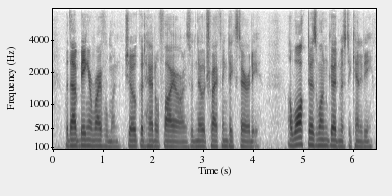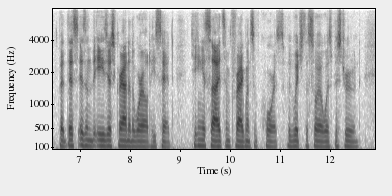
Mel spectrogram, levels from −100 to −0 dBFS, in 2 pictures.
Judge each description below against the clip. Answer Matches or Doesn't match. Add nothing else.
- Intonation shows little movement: Matches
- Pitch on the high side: Doesn't match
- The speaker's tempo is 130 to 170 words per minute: Doesn't match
